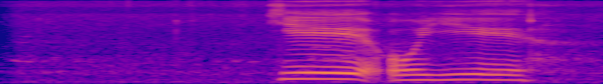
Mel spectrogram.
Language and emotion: Russian, neutral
